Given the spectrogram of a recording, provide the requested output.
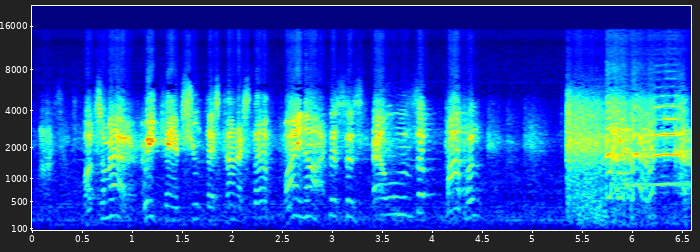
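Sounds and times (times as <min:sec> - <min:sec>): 
speech: 0:00.6 - 0:04.5
rooster crowing: 0:05.7 - 0:06.5.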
